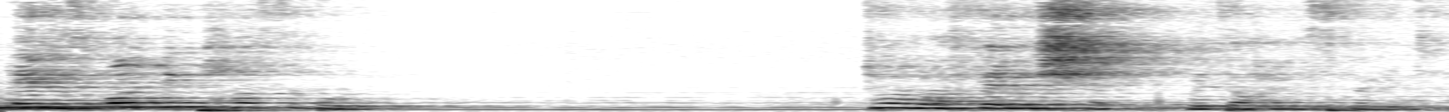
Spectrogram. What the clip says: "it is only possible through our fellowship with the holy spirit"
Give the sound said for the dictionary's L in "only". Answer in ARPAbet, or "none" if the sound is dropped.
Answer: none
